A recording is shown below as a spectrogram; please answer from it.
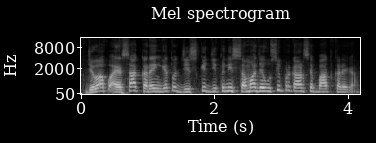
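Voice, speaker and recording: Emphatic middle-aged male political commentator. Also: moderate pace. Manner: emphatic, mimics slogans with rising pitch; frequent self-corrections mid-word. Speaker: senior journalist commentator.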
